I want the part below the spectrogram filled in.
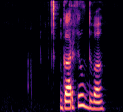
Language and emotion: Russian, neutral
